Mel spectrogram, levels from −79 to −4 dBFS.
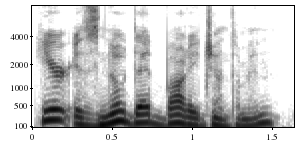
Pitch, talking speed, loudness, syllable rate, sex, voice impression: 135 Hz, 220 wpm, -15 LUFS, 6.4 syllables/s, male, very masculine, adult-like, slightly middle-aged, slightly thick, slightly relaxed, slightly weak, slightly dark, hard, slightly clear, very fluent, slightly raspy, very intellectual, slightly refreshing, very sincere, very calm, slightly mature, friendly, reassuring, very unique, elegant, slightly sweet, slightly lively, very kind, very modest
